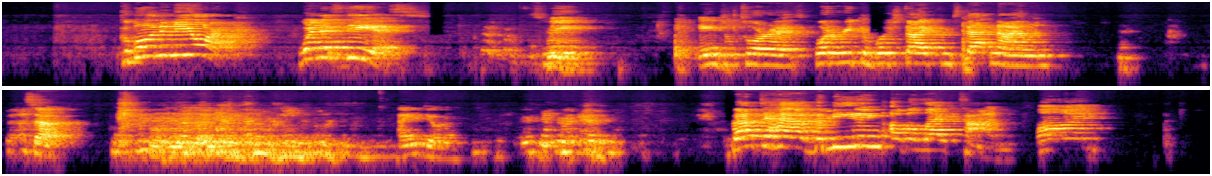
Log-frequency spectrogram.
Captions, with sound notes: "Good mornin' New York. Buenos dias. It's me, Angel Torres Puerto Rican butch dyke from Staten Island. What's up. (audience laughter)How you doin'? I'm about to have the meeting of a lifetime. LINE!"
